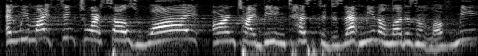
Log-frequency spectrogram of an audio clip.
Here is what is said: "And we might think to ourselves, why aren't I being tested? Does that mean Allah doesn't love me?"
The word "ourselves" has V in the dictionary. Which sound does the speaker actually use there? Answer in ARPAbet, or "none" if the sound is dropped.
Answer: V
